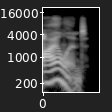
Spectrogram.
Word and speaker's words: island: Entirely dropping the L or island, completely ignoring the S.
